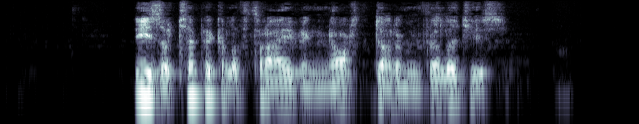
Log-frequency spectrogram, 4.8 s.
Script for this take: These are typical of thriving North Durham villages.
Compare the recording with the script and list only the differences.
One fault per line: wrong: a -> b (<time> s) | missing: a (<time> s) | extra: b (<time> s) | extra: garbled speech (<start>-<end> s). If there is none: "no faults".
no faults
